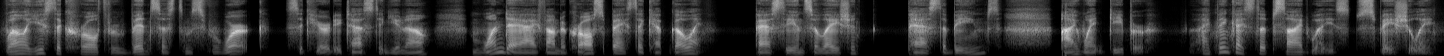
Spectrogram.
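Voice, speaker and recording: A woman playing an eerily serene wall-dwelling caller in an ASMR role-play, with a nervous, hushed, confessional manner on a comedy radio show. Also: very deep voice, lively intonation, unhurried, dry recording, full character voice, poor audio. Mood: hushed, eerie calm. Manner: nervous, hushed soft-spoken like a late-night confession. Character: creepy, serene woman living inside house walls.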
